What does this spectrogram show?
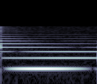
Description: stab; Pirates; ST-XX Amiga Soundtracker Sample Packs

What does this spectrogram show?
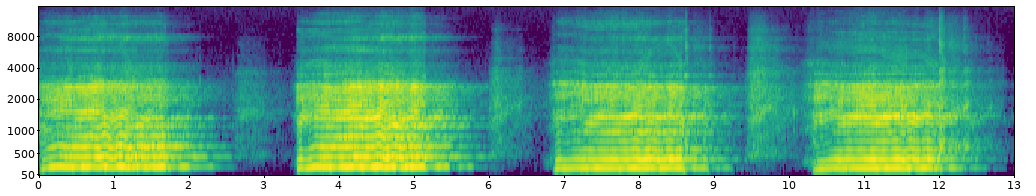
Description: Soul Vocals Am (Wet) 140 BPM, Melodies; 99Sounds x Monosounds

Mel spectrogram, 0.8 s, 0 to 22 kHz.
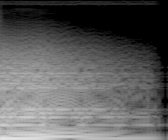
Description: Synth Hit A; Trance; Synth Hits; Zero-G Trance Inducer; 90 s Sample CDs

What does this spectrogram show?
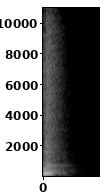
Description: Fusion, Yamaha DTXpress-II snare

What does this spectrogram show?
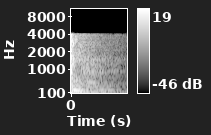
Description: bong; robocop; ST-XX Amiga Soundtracker Sample Packs

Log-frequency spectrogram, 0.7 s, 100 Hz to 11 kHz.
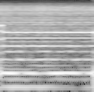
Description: organ, elixia organ; Best Service ProSamples vol.10; House; AKAI

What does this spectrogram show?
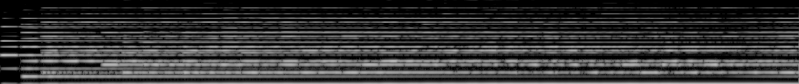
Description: FM F# MAJ; Bolder Sounds

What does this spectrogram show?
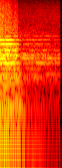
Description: tuners

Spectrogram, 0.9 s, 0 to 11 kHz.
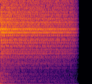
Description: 606 OHH, HIP-HOP; Drums In Your FACE!

